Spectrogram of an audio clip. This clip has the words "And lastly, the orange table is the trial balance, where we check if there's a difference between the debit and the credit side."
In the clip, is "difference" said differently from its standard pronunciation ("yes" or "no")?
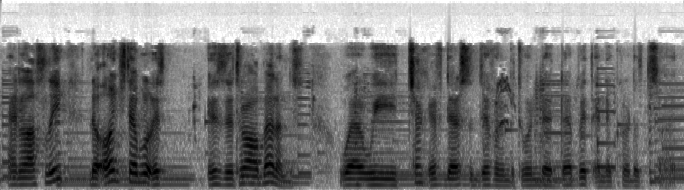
yes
